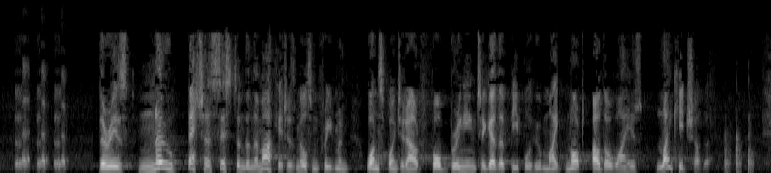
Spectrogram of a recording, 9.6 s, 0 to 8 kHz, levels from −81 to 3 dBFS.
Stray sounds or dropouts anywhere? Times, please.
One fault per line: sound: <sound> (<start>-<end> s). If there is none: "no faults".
sound: laugh (0.2-0.9 s)
sound: thud (9.1-9.5 s)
